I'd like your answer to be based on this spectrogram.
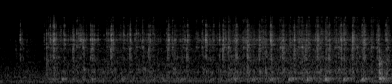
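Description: A sewing machine runs steadily on a scrap of fabric, its fast, even rattle of stitching starting just after a brief pause and carrying on close and clear to the end.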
